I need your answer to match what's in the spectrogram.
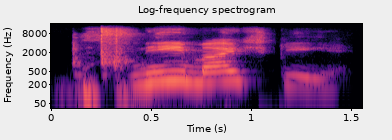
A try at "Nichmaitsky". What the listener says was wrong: Remember, it's nich. it's nich. You gotta have that in there. Nich.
